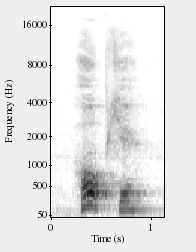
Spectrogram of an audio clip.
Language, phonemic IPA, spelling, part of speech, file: Dutch, /ˈhopjə/, hoopje, noun, Nl-hoopje.ogg
- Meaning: diminutive of hoop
